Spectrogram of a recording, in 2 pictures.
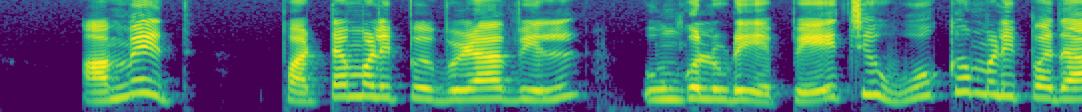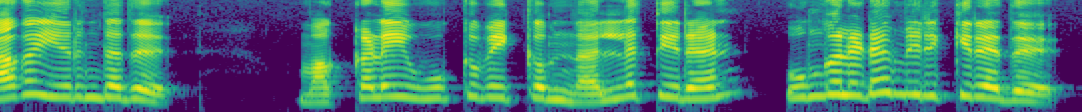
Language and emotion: Tamil, happy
